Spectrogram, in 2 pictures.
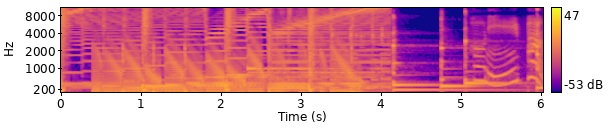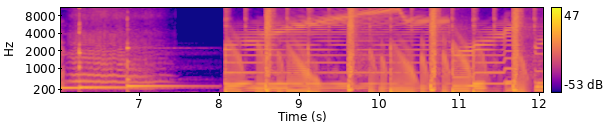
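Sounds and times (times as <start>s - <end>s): buzzy electronic jingle tone: 0.3s - 4.2s.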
